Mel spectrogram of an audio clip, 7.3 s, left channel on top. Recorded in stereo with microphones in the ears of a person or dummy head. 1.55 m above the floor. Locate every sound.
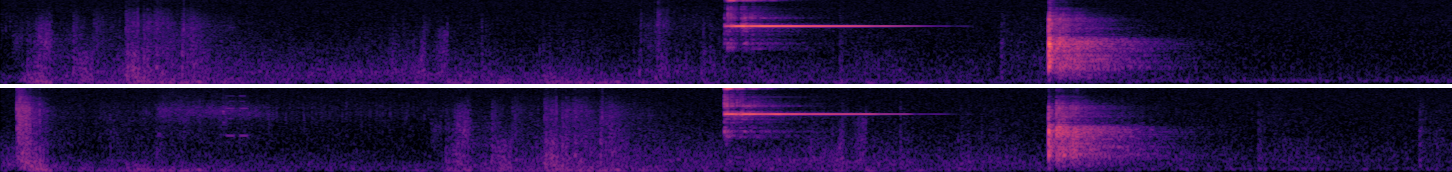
3.6 s a bicycle bell: 50° right (ahead or behind), 9.5 m
5.2 s a clap: 25° left (ahead or behind), 6 m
